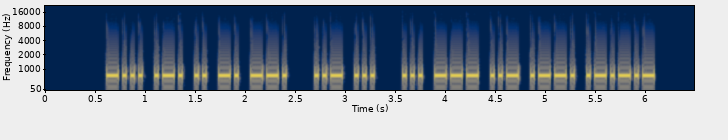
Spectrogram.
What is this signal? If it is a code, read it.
Morse code, heard as a keyed tone, about 30 wpm, 700 Hz. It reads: BRING US SOUP.
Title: Sentences from Top 1000 Words - Review Part 6 - 30wpm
